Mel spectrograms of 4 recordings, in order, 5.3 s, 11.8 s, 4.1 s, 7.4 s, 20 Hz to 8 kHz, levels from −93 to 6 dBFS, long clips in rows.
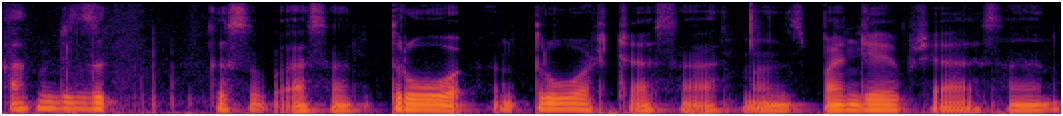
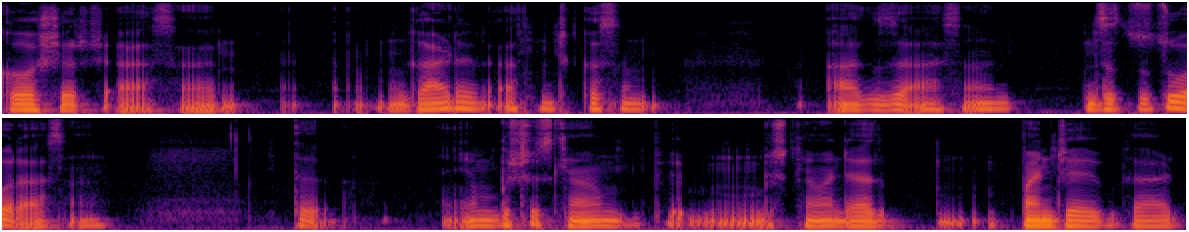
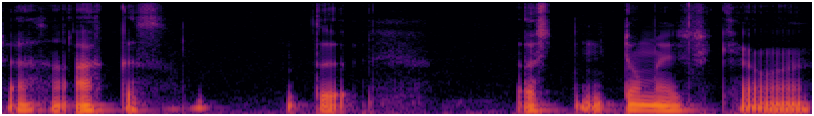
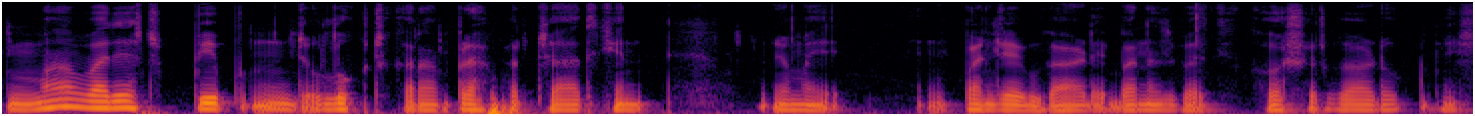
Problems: constant background noise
